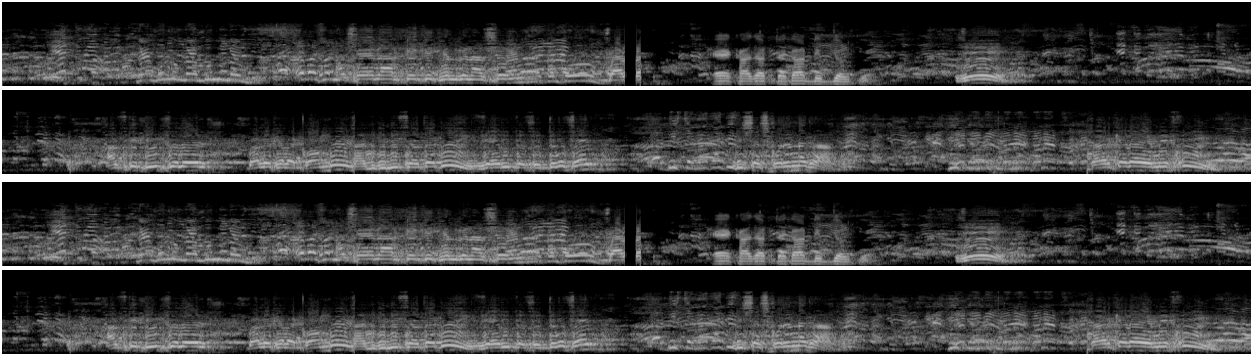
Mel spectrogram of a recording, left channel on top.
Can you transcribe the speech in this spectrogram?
আসেন আর কে কে খেলবেন আসেন। 1000 টাকা ডিপজলকে। যে আজকে ডিপজলের ভালো খেলা কম বয়স। আমি কি বিশ্বাসটা কই যে 14 বছর বিশ্বাস করেন না গা তার খেলা এমএসসি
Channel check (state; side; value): identical; both; correlation 1.00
